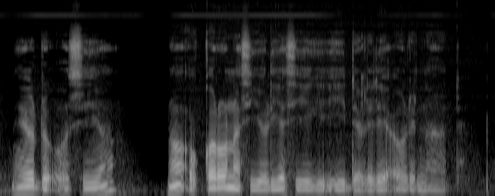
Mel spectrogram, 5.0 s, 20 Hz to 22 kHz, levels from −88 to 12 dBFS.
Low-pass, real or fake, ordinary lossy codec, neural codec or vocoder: none; real; none; none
